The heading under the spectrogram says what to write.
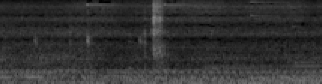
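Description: A steady, low engine drone and rumble from inside a kei van on the Sanriku Coastal Road, constant throughout with no speech, plus one brief higher-pitched tick about midway.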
